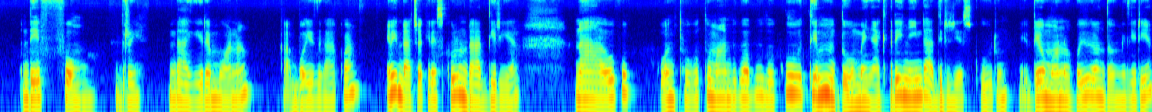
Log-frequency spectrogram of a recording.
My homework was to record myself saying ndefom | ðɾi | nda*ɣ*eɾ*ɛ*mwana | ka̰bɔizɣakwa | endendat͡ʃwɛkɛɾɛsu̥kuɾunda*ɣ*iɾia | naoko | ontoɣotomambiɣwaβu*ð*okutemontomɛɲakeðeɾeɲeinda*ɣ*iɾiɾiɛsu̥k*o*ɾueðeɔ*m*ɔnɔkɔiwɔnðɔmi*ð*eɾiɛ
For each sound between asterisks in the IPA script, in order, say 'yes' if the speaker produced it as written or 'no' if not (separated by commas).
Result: yes, yes, no, yes, no, no, yes, yes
